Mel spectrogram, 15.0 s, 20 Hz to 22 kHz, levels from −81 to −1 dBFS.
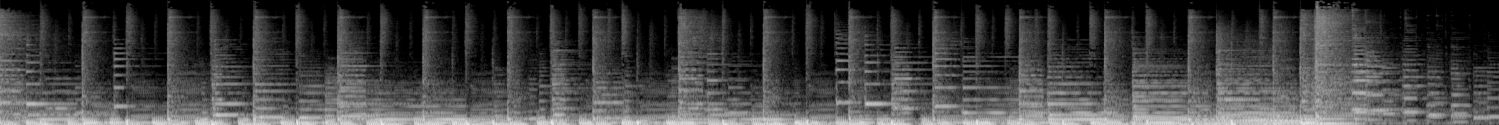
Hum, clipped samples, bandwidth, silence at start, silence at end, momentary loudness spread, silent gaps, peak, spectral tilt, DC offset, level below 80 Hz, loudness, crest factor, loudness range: none; under 0.1%; 18.5 kHz; 0 s; 0 s; 4 LU; none; -2 dBFS; -6.5 dB/octave; under 0.1%; -20 dBFS; -19 LUFS; 16 dB; 2 LU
